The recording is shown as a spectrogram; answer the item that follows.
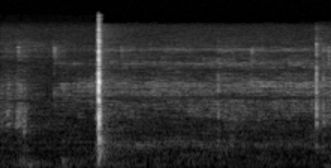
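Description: A single sharp computer mouse click about two-thirds of a second in, over a faint steady background hiss.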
